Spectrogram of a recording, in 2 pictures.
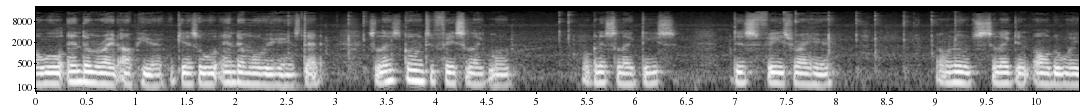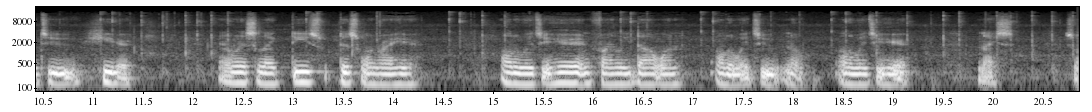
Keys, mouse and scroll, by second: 2.5 scroll down 1, 3.0-3.4 scroll up 1, 5.6-7.8 drag, 7.8 right click, 8.1 scroll down 1, 8.2-11.4 middle drag, 11.4 ctrl+right click, 11.7-13.4 shift+middle drag, 13.4 shift+right click, 13.9-14.9 shift+middle drag, 14.9 ctrl+right drag, 15.2-16.6 shift+middle drag, 16.6 shift+right click, 17.5-18.1 ctrl+right drag, 18.1 ctrl+z, 18.7 ctrl+right click, 19.1-20.8 middle drag, 19.5-19.8 scroll up 2, 20.0 scroll up 2.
